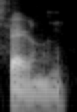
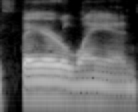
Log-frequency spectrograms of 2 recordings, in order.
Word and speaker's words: Fairland: That's my hometown is Fairland. Don't say Fair Land either. Just say Fairland like kind of like Louisville. Yeah, Alex, say it right.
